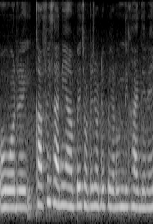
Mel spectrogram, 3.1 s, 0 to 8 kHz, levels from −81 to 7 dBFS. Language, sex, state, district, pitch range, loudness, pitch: Hindi, female, Bihar, Jamui, 230-250 Hz, -16 LUFS, 240 Hz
